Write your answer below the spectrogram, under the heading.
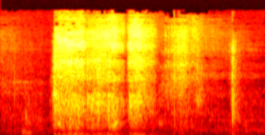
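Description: sneeze

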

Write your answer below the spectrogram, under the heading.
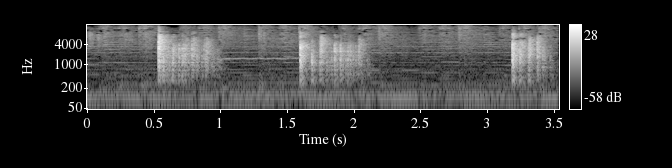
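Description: dice being rolled

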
